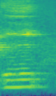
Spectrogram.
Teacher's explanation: आप ऊ का उच्चारण करें, आपके होंठ गोलाकार हो जाएंगे, ओ की तरह हो जाएंगे, गोल हो जाएंगे आपके होंठ। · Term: ओष्ठ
